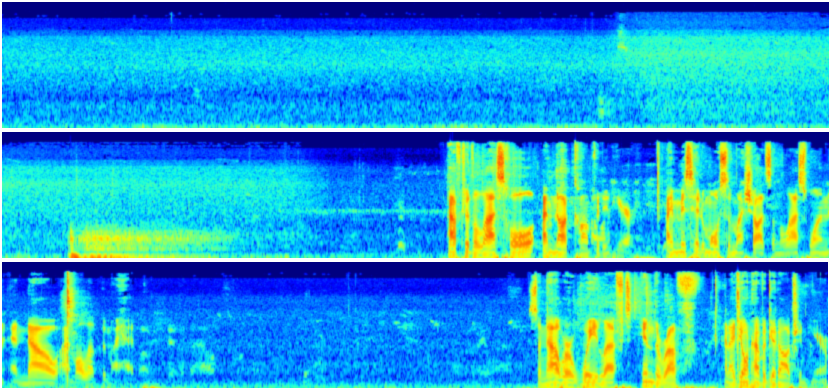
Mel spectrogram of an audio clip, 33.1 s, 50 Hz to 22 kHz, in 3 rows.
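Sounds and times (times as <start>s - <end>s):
loud ringing knock: 11.9s - 14.0s
wind rumble on microphone: 11.9s - 14.1s.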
